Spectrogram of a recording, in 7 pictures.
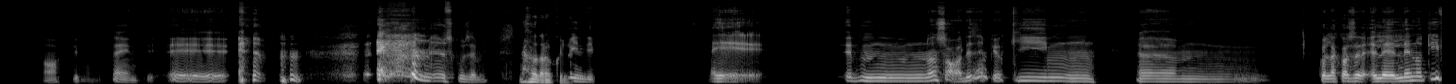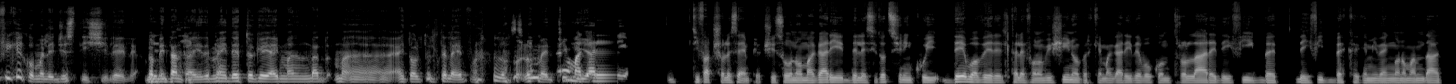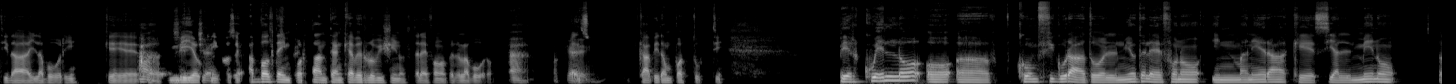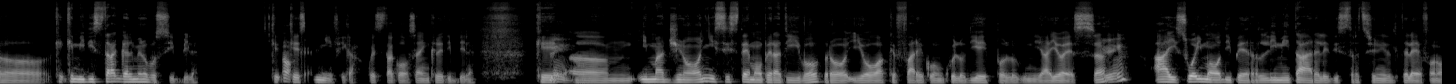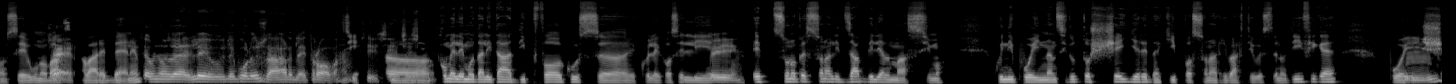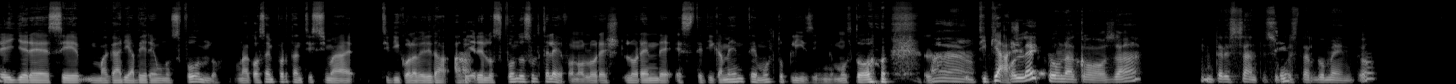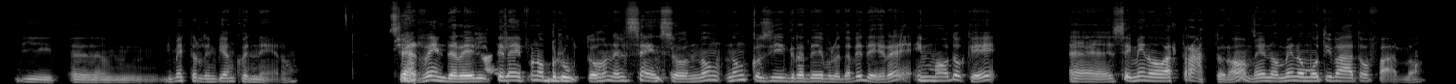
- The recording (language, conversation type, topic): Italian, podcast, Hai qualche regola pratica per non farti distrarre dalle tentazioni immediate?
- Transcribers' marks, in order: cough; sniff; tongue click; other background noise; chuckle; tapping; inhale; in English: "pleasing"; chuckle; unintelligible speech; "cioè" said as "ceh"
